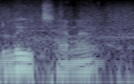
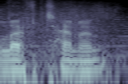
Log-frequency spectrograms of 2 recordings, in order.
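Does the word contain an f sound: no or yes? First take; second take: no; yes. First: The word is said without an f sound. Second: The word is said with an f sound. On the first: "it makes more sense to say Lieutenant, because there is no F" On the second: "Lieutenant comes across as the pronounced version"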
